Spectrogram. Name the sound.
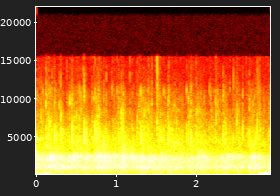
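audience applause ovation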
